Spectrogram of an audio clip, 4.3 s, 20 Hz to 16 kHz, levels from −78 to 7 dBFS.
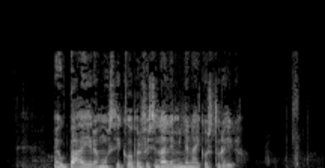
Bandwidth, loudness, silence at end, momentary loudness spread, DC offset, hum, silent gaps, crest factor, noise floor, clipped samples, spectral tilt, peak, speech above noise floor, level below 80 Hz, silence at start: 11.5 kHz; -25 LUFS; 0.35 s; 10 LU; under 0.1%; none; none; 24 dB; -57 dBFS; under 0.1%; -4 dB/octave; -4 dBFS; 32 dB; -74 dBFS; 0.7 s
